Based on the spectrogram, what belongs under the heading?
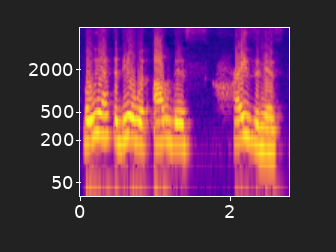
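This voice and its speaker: A woman hosts a podcast, speaking candidly and emphatically straight to her listeners about faith and everyday pressures in a conversational monologue on faith and wellness. Her mid-range voice is slightly mellow and moves at a normal speed, though the recording is rough.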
